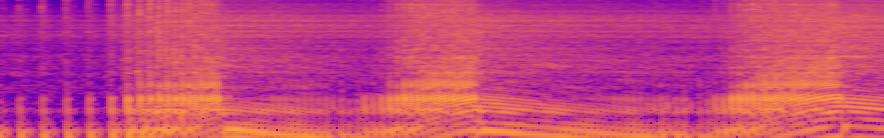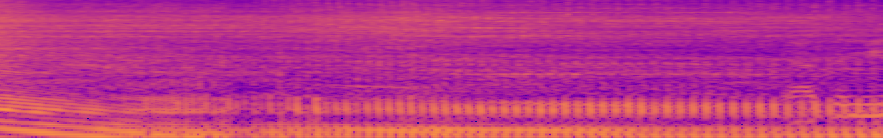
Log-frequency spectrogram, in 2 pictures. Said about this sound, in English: This Bassani exhaust is mean.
